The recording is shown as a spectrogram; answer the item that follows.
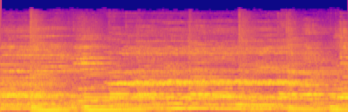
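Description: Live song: a woman and a man singing together in long held notes, accompanied by acoustic guitar.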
